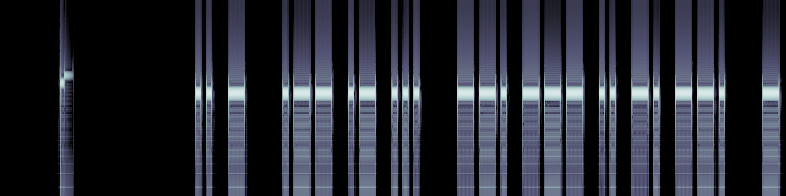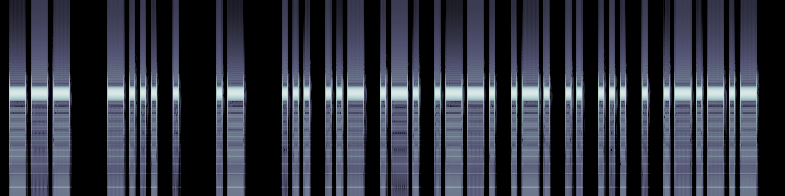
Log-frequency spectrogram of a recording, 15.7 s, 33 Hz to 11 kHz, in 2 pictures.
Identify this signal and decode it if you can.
Morse code, heard as a keyed tone, about 21 wpm, 700 Hz. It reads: IT WAS GOING TO BE A SURPRISE.
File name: practice / 22wpm / Sentences with 4-Word Phrases - 22wpm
